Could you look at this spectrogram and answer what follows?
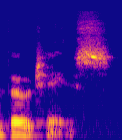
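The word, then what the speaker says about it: Boötes: the o's so i've i've heard that pronunciation all over the board but botes i think is pretty much um well that's how the transcenders pronounced it right they did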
